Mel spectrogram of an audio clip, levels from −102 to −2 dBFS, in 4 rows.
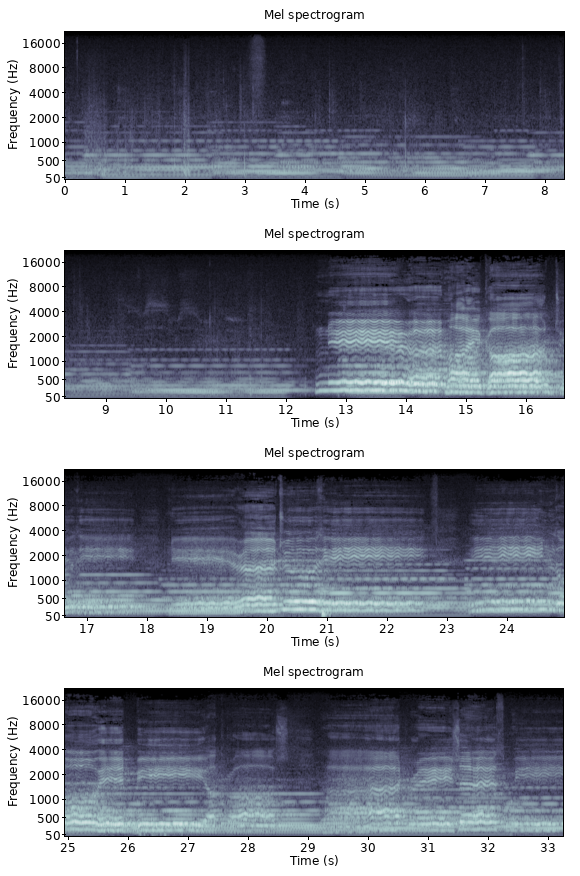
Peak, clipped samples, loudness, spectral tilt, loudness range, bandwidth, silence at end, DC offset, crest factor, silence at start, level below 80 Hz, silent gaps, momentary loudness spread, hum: -4 dBFS; under 0.1%; -22 LUFS; -6.5 dB/octave; 19 LU; 15 kHz; 0 s; under 0.1%; 20 dB; 0 s; -52 dBFS; none; 22 LU; none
